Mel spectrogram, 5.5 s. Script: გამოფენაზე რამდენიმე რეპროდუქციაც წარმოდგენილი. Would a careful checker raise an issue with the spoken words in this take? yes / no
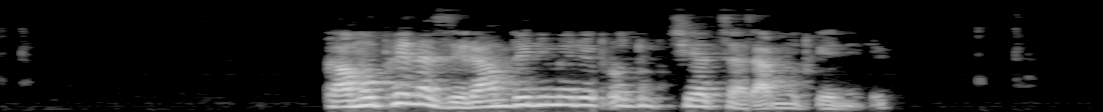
no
